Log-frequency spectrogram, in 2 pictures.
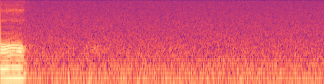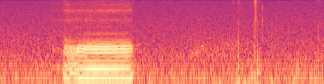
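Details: French Bulldog puppy snoring loudly in its sleep after about ten minutes of play; two short, buzzy, harmonic snorts, one at the very start and another near four seconds, with quiet indoor room noise between them.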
